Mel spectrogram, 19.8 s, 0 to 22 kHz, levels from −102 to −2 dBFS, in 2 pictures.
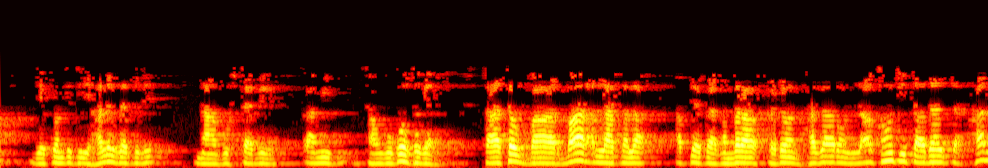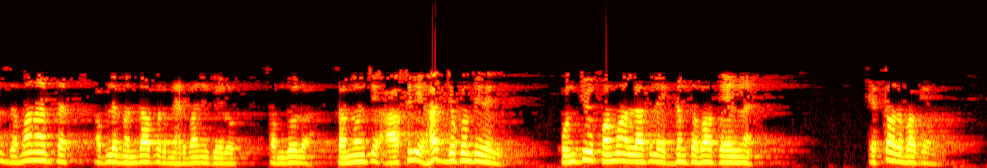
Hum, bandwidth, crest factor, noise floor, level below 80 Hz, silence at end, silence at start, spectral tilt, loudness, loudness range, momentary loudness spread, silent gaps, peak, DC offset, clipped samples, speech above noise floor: none; 4.3 kHz; 20 dB; -79 dBFS; -60 dBFS; 0.45 s; 0 s; -7 dB/octave; -19 LUFS; 8 LU; 14 LU; none; 0 dBFS; under 0.1%; under 0.1%; 60 dB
